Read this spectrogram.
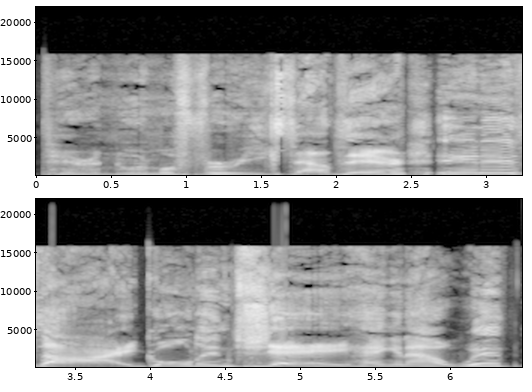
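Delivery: loud, slow, high announcer yell; shouted show intro. Acted. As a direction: bellow the welcome like a ringmaster.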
